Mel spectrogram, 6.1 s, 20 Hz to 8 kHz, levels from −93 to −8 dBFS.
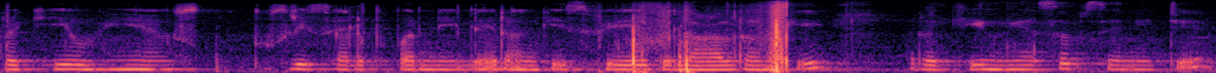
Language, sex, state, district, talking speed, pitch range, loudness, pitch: Hindi, female, Punjab, Fazilka, 195 wpm, 175-185 Hz, -35 LUFS, 180 Hz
